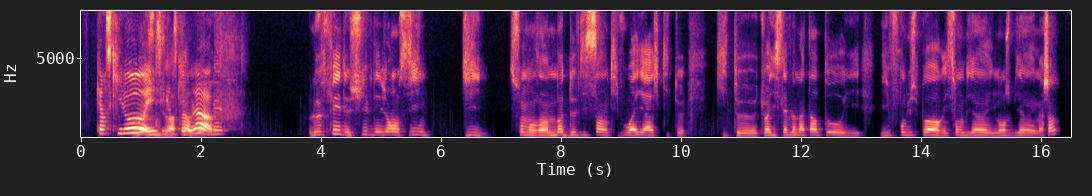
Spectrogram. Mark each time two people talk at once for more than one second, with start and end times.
0.8-2.3

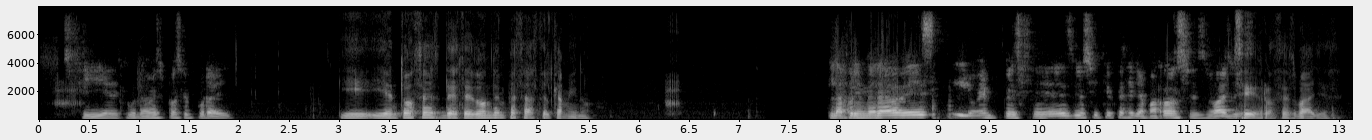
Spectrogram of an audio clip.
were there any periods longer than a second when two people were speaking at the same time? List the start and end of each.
none

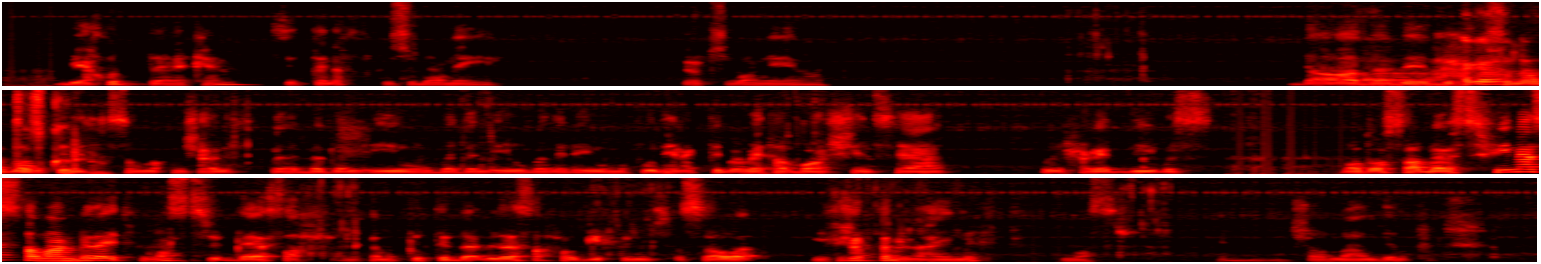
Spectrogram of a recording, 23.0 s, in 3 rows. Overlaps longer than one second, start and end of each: 6.7-8.2

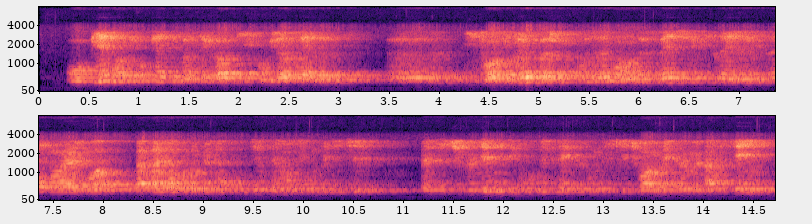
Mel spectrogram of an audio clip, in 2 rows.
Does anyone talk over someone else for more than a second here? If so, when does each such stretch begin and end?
none

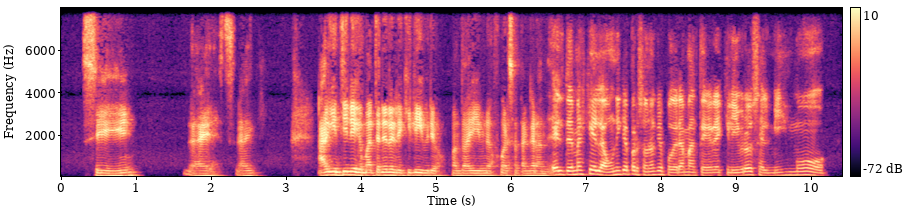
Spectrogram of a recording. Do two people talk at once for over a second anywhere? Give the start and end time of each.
none

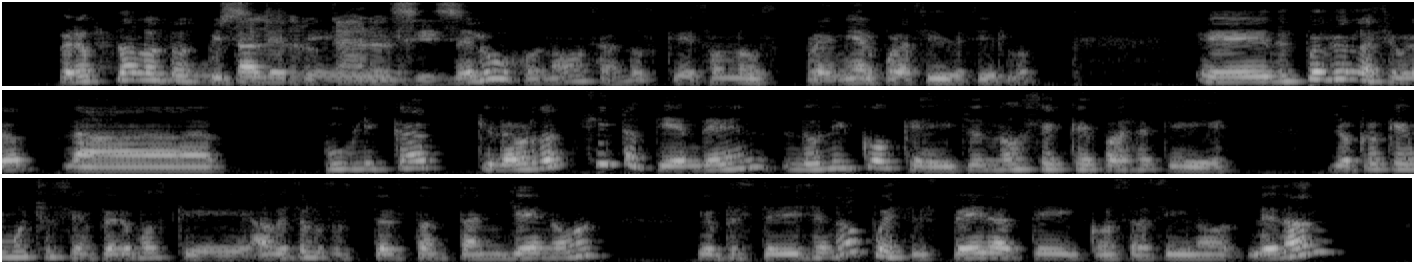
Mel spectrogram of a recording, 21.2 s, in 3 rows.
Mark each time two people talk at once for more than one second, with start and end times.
0.9-2.3

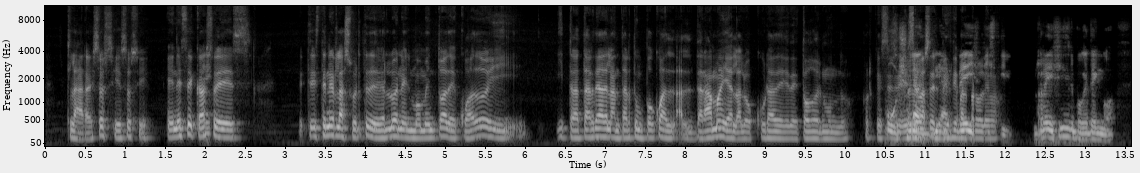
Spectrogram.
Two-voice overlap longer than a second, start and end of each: 10.5-11.8

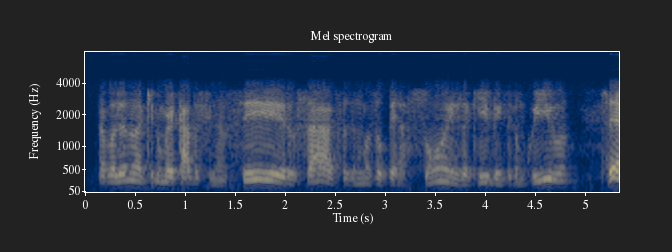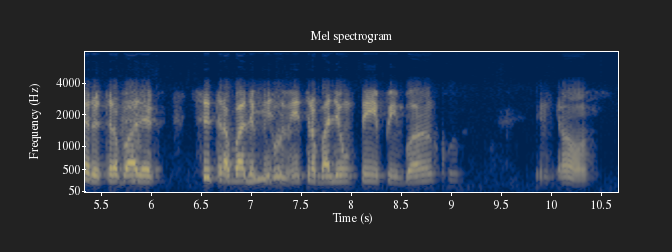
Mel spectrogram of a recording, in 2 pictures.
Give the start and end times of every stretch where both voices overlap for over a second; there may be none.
none

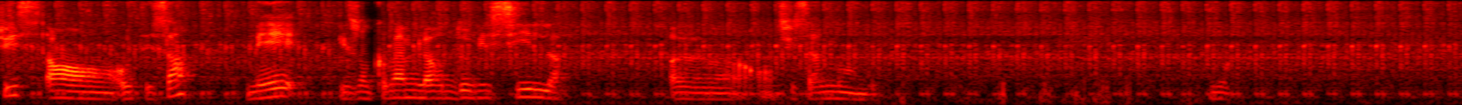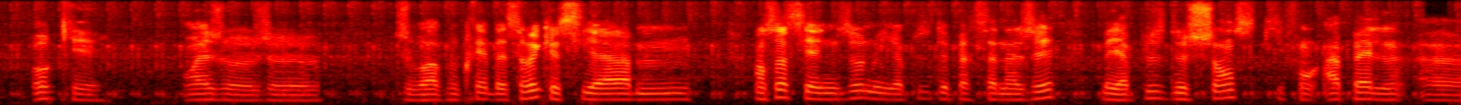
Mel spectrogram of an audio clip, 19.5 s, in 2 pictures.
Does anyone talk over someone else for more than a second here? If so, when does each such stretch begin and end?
none

